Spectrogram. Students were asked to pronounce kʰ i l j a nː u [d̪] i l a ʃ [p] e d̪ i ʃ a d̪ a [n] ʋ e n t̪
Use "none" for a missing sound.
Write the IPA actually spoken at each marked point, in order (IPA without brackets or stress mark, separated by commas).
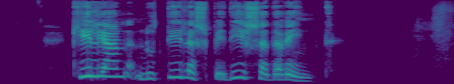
t̪, p, none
